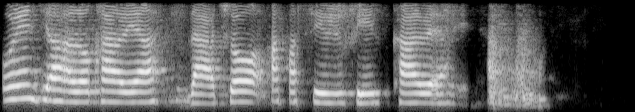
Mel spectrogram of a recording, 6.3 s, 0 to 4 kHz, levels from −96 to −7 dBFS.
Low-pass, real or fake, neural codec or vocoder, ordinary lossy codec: 3.6 kHz; fake; codec, 24 kHz, 0.9 kbps, WavTokenizer, medium speech release version 2; none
